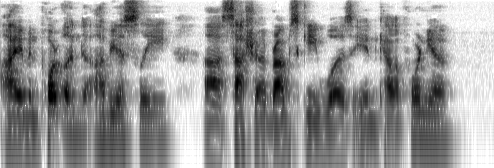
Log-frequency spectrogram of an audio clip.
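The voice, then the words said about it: Scratchy, hoarse voice. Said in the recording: “if we sound a bit scratchy and hoarse, uh, that's why, because we were both talking when it literally hurt to do so”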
